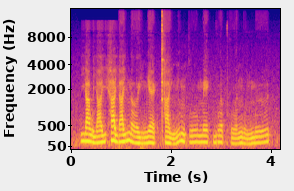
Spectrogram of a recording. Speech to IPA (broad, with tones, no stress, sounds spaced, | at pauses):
j a˥˨ w j a˧˥ j h a˥˨ j a˧˥ j n ɤː˩ j ɲ ɛː˧˩ k̚ t̪ʰ a˧˩ j ɲ u˥˨ ŋ k uː˧ m eː˧ k̚ b u˧ ə̯ pʰ u˩˧ ə̯ ŋ u˩˧ n m ɯː˧˥ t̚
